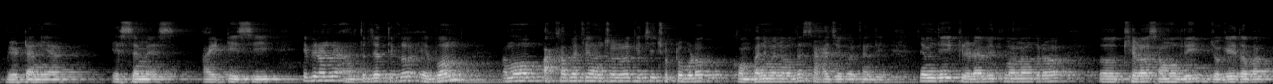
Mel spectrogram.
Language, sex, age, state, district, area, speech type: Odia, male, 18-30, Odisha, Khordha, rural, spontaneous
